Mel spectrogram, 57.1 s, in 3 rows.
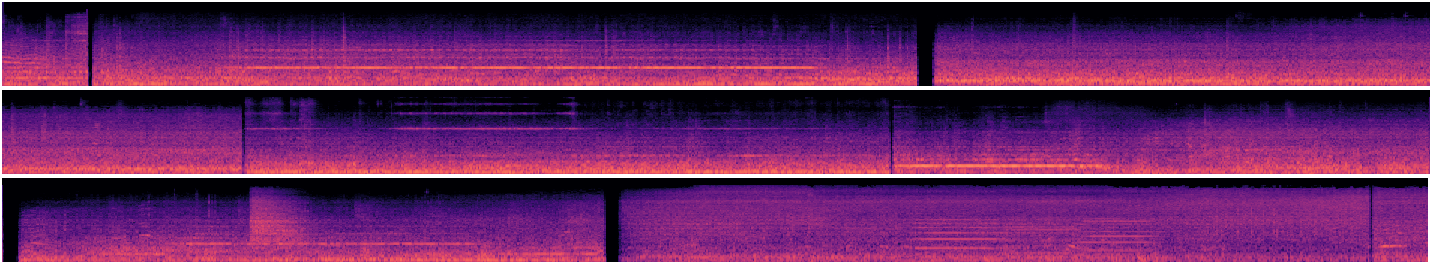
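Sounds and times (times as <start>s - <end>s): train carriages rumbling on track: 0.0s - 57.0s
high wheel squeal: 22.3s - 23.3s, 24.1s - 30.1s.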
